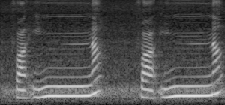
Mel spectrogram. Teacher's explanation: نون مشدد ہے تو گنہ کریں. گنے کا مطلب ہے آواز کو ناک میں لے کے جانا ایک الف کی مقدار میں.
